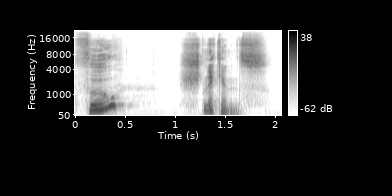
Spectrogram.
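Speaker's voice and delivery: slow, deliberate, sounded-out pronunciation. Saying a band's name again as asked, slowly for a five-year-old. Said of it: "slow for, like, a five-year-old".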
